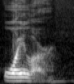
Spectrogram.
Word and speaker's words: Euler: a guy named leonard euler his last name is spelled and even though you say euler it's spelled this way e-u-l-e-r what do you think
